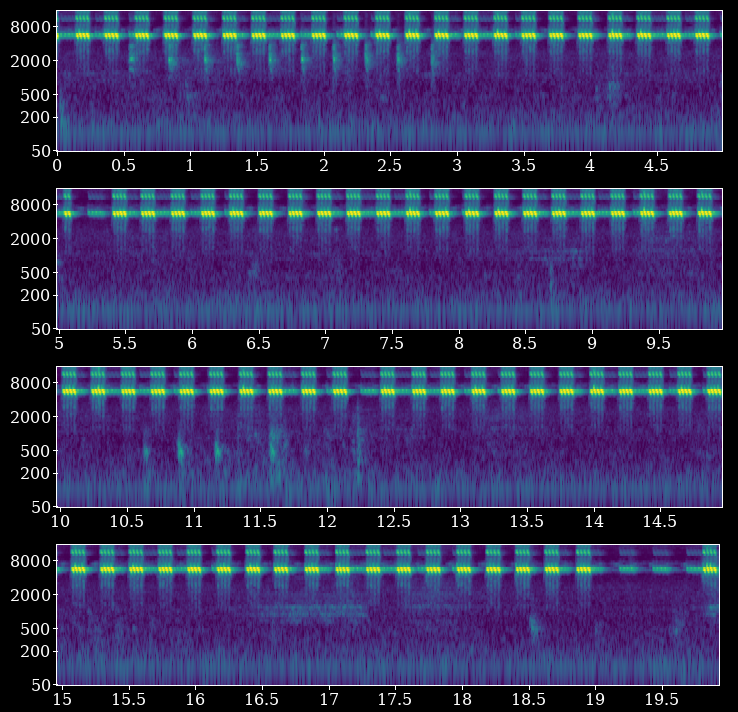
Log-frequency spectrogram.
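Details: Cricket chirping without pause, a steady stream of sharp high chirps repeated about four times a second, each pulse bright and ringing, with a brief gap near five seconds and a softer stretch at the very end.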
